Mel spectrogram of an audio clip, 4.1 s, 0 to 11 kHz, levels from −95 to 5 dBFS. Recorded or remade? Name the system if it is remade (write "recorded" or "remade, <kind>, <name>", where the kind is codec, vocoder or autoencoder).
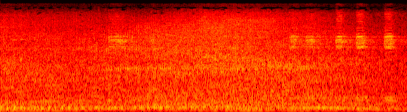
remade, vocoder, BigVGAN v2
